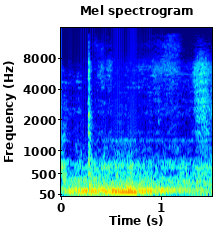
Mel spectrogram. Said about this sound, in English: I know y'all probably hear me starting up my car. I'm gonna go ahead and get up out of here.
